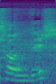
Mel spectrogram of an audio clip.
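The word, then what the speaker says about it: সন্দেশ: See, my second recipe is aam shondesh.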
